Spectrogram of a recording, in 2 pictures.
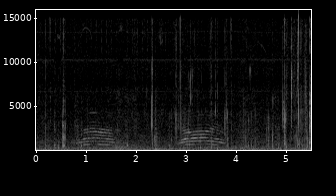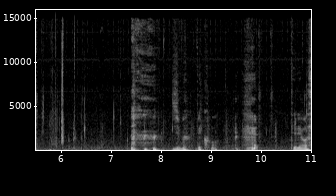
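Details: Young kitten being bottle-fed milk indoors, two clear harmonic mews early on, each arching up then down, followed by a burst of close human talking and rustling.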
